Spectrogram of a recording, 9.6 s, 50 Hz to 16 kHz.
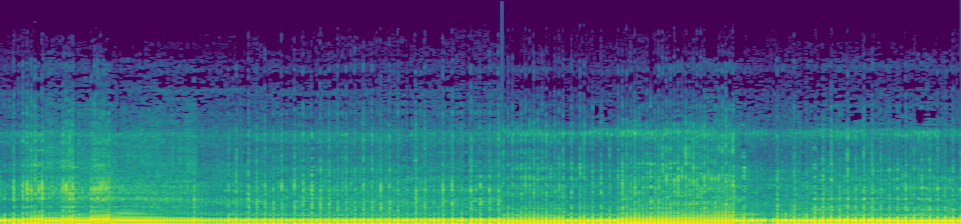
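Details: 1972 Honda SL70 small single-cylinder motorcycle project, running: even, rapid thumping with a little throttle blip and no knocks or rattles; normal running, healthy engine.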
